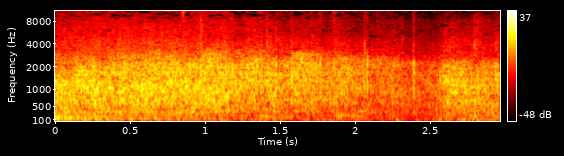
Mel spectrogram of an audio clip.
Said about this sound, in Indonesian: tepuk tangan untuk Mas Sudaryono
